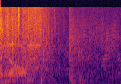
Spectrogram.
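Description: Plastic trash-can liner crinkling as a hand rummages in it to pull out a cardboard box, loudest in the first half-second and dying away by about a second in.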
